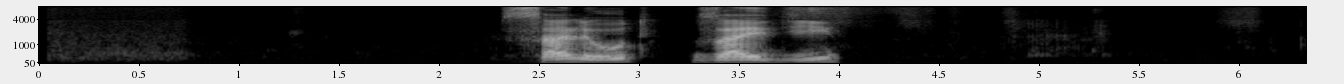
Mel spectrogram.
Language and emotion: Russian, neutral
